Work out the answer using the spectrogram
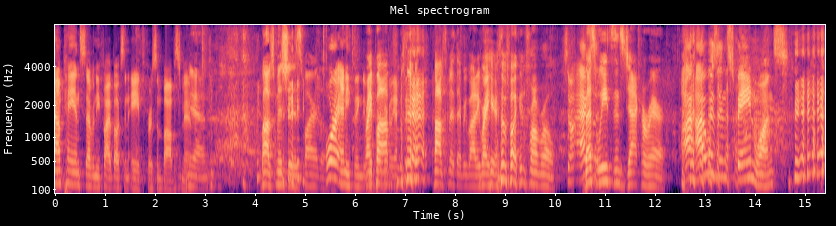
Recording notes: You will after experiencing this special live episode, recorded at the Green Street building in Los Angeles.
